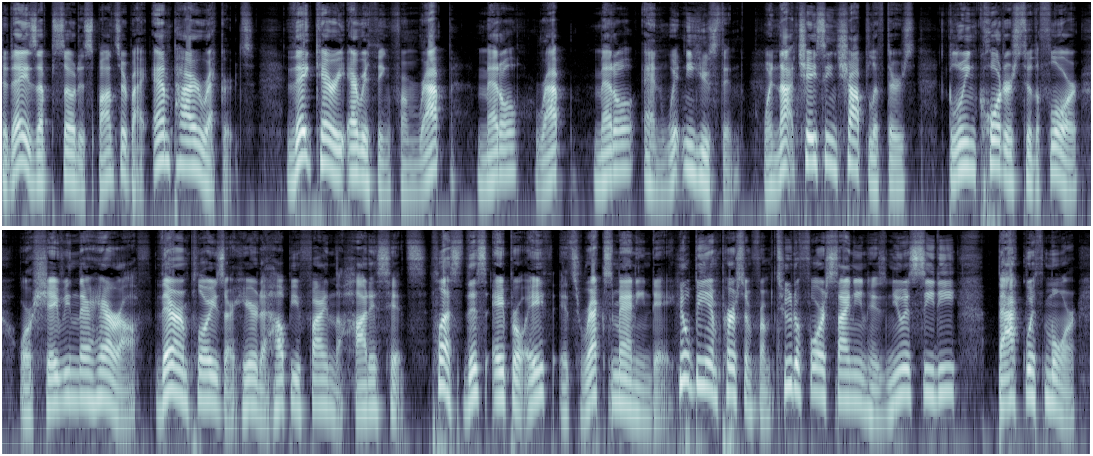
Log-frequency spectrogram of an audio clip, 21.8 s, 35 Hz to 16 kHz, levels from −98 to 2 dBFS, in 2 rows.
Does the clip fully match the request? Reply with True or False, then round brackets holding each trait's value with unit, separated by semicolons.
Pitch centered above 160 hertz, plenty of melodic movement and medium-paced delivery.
False (140 Hz; 6.4 semitones; 180 wpm)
